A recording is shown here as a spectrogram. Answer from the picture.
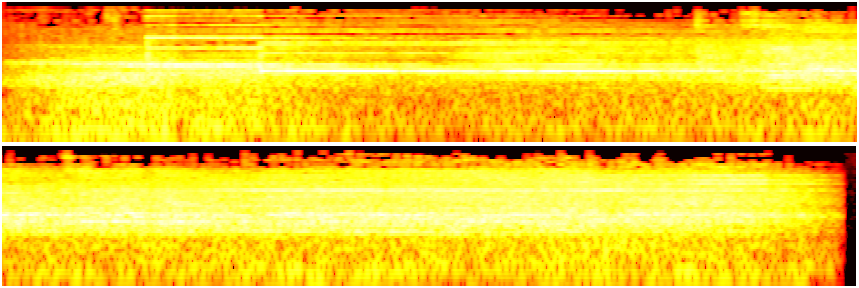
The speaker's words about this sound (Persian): از سوی حملات راکتی حماس به شهرها و شهرک‌های اسرائیلی ادامه دارد. صدای آژیری که هر از چندگاهی در برخی شهرهای اسرائیل شنیده می شود. هشدار حمله راکتی.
